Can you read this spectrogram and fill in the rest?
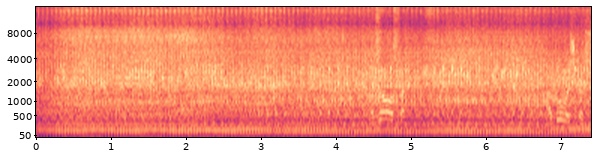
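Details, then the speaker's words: Kubota B1502 Japanese mini tractor diesel with rotary tiller, 15 hp: steady, even idle with smooth low thrum, no knocks or misses, running evenly and cleanly before shutdown; normal healthy idle. "dmitry работает ровно четко все заглушим его"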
